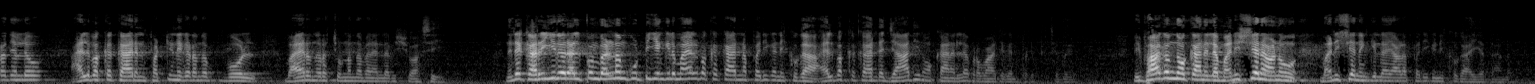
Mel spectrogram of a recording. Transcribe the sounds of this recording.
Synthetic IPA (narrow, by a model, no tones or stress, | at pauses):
prɐɲːɐlːo̞ːɐjɐlbɐkːɐkːaːɾɐnpɐʈːiɳiɣɐɽɐnːɐpːo̞ːɭ | bɐjɐrɐnirɐt͡ɕːuɳːɖenːɐʋɐnɐlːɐʋiɕwaːsḭ | nindekɐrijilo̞ɾɐlpɐmʋe̞ɭːɐmkuːʈːijːe̞ŋɡilumɐjɐlbɐkːɐkːaːɾɐnepːɐɾiɣɐɳikʲːuɣɐːjɐlbɐkʰːɐkːaːɾinde̞d͡ʑaːd̪ino̞ːkːaːnɐlːɐprɐʋaːd͡ʑɐɣɐnpɐɽipːi̥t͡ɕːɐðɨ | ʋibʱaːɡɐmno̞ːkːaːnɐlːɐmɐnuʂjɐnaːɳɨmɐnuʂjɐne̞ŋɡilɐjaːɭepːɐɾiɣɐɳikʲːuɣɐjenːaːɳɨ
